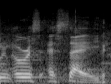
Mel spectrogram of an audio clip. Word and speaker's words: Urus SE: People call it an Urus SE. People call it an Urus SA. The correct pronunciation is SA. SA. SA, absolutely. Doesn't mean it's a letter A. It's just because it's Italiano.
